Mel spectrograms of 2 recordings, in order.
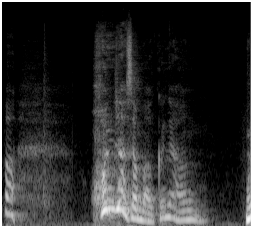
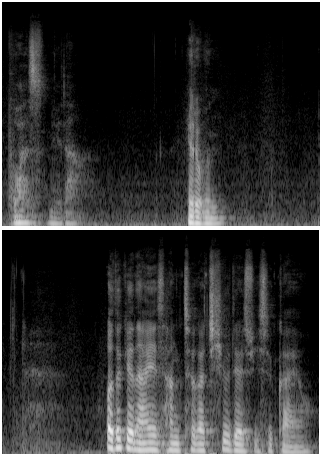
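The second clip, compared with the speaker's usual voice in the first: ordinary talk, nothing marked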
